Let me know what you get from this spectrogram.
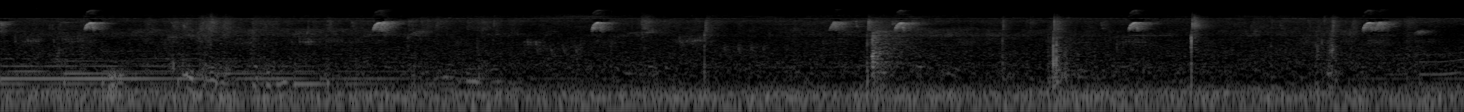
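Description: A bird calling with a short, high chirp repeated about every two seconds, over faint outdoor background, with a few soft clicks in the second half.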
